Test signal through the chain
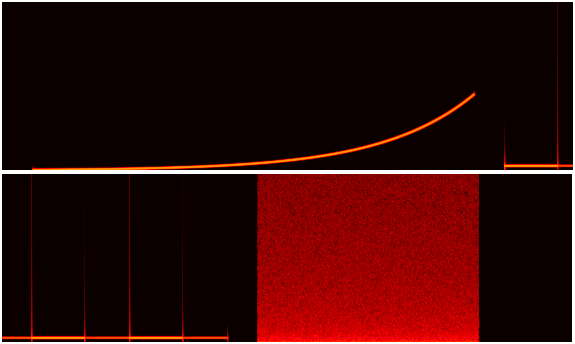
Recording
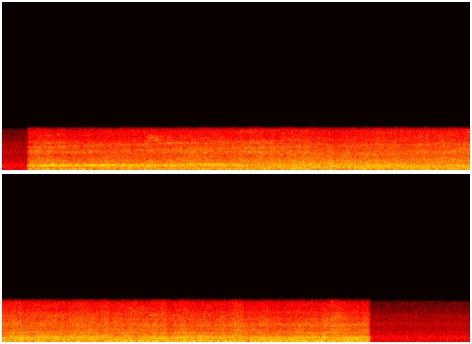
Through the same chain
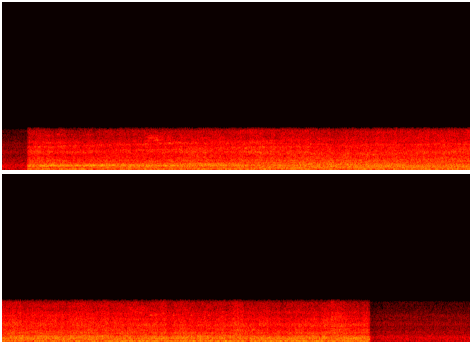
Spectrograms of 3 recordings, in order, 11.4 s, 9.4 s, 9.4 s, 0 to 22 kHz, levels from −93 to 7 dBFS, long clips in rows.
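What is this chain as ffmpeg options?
ffmpeg -i in.wav -af "acompressor=threshold=-35dB:ratio=1.5,volume=-5.5dB" out.wav

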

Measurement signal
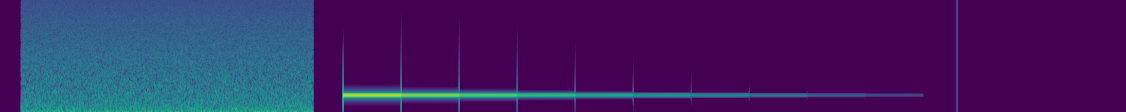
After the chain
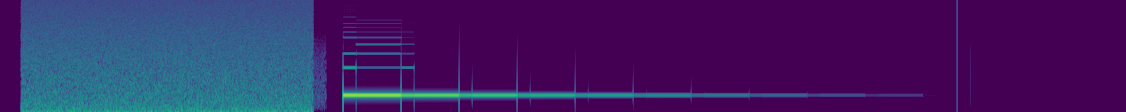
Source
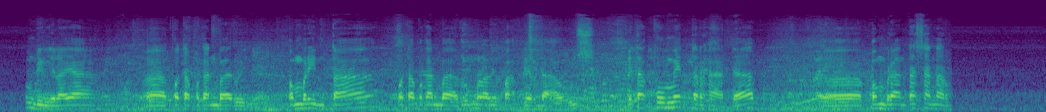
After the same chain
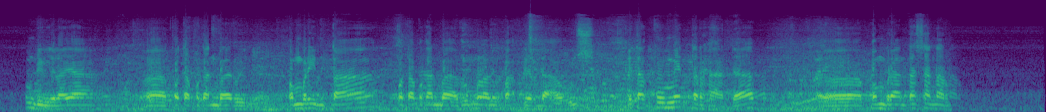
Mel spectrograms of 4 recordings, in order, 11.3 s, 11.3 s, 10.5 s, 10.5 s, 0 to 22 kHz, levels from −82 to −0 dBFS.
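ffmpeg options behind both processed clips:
ffmpeg -i in.wav -filter_complex "[0:a]asplit=2[link_01][link_02];[link_02]adelay=130,highpass=300,lowpass=3400,asoftclip=type=hard:threshold=-14dB,volume=-14dB[link_03];[link_01][link_03]amix=inputs=2:normalize=0,asoftclip=type=hard:threshold=-12.5dB,volume=-1.5dB" out.wav

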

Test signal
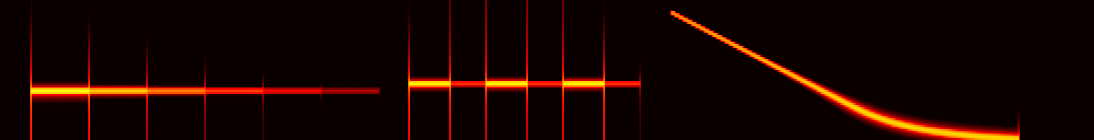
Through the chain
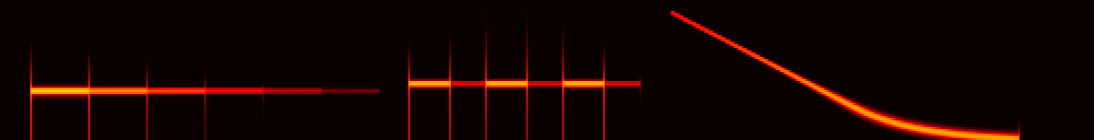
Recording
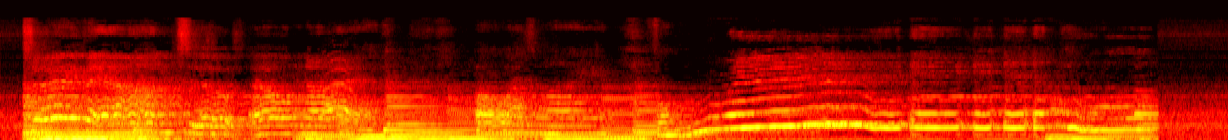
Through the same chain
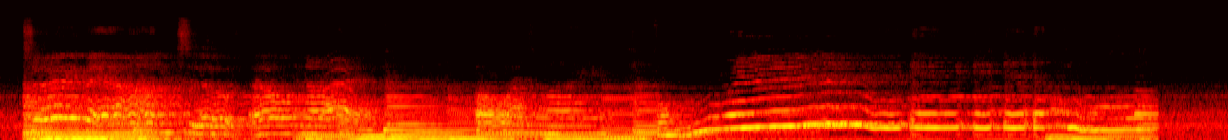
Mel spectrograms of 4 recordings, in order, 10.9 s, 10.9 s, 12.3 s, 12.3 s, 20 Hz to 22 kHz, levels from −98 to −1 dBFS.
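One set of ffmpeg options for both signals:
ffmpeg -i in.wav -af "highshelf=frequency=3500:gain=-11.5,volume=-7dB" out.wav

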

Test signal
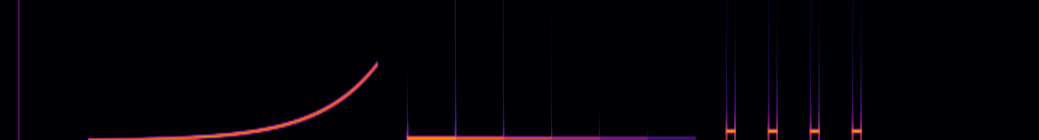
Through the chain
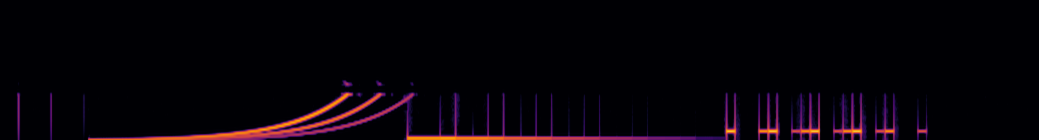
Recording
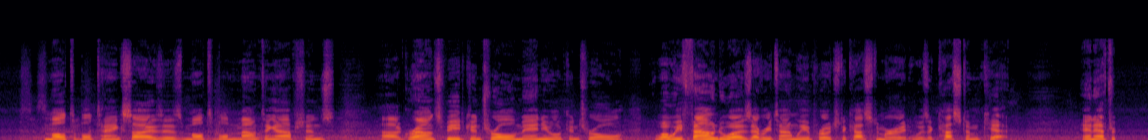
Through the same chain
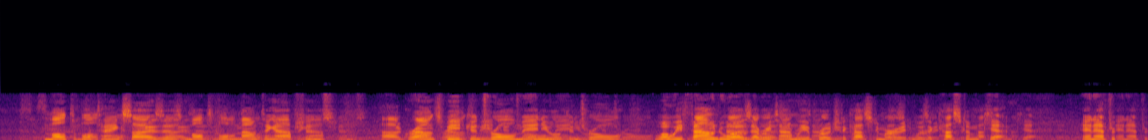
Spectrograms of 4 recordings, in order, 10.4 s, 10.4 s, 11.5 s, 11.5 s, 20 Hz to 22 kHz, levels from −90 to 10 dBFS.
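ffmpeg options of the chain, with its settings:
ffmpeg -i in.wav -filter_complex "[0:a]equalizer=frequency=5000:width=0.31:gain=10.5,asplit=2[link_01][link_02];[link_02]aecho=0:1:327|654:0.282|0.0451[link_03];[link_01][link_03]amix=inputs=2:normalize=0,volume=3dB" -ar 16000 -c:a libmp3lame -b:a 56k out.mp3

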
